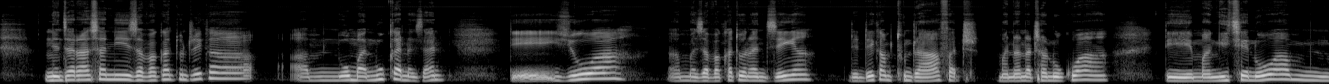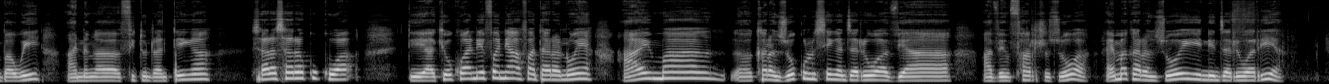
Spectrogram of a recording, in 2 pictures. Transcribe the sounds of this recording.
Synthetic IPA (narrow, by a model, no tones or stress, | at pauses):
niand͡ʒaɾasanizavakant̪uɳɖ͡ʐekʲa | a̰minomanukanəzani̥d̪̥ḛḭzewa | ammazavakant̪onanizeɲa | ɳɖ͡ʐeɳɖ͡ʐekʲamit̪ʰuɳɖ͡ʐaafaʈ͡ʂə̥ | mananaʈ͡ʂanokua | d̪̥emaŋit͡sanoamimbaweanaŋəfit̪uɳɖ͡ʐant̪eŋə | saɾəsaɾakukwad̪̥eakewkwanefanafant̪aɾanoweajma | kaɾanizokuluseŋand͡ʒaɾewava | avamifaɾiʈ͡ʂəzoaajmakaɾanzoinend͡zaɾewaɾia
